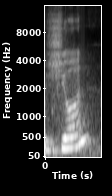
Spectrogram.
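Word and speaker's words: jeune: young john means yellow remember slight difference in the pronunciation will make a lot of difference and will change the meaning of the word so john is young jon is yellow rouge okay here i want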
